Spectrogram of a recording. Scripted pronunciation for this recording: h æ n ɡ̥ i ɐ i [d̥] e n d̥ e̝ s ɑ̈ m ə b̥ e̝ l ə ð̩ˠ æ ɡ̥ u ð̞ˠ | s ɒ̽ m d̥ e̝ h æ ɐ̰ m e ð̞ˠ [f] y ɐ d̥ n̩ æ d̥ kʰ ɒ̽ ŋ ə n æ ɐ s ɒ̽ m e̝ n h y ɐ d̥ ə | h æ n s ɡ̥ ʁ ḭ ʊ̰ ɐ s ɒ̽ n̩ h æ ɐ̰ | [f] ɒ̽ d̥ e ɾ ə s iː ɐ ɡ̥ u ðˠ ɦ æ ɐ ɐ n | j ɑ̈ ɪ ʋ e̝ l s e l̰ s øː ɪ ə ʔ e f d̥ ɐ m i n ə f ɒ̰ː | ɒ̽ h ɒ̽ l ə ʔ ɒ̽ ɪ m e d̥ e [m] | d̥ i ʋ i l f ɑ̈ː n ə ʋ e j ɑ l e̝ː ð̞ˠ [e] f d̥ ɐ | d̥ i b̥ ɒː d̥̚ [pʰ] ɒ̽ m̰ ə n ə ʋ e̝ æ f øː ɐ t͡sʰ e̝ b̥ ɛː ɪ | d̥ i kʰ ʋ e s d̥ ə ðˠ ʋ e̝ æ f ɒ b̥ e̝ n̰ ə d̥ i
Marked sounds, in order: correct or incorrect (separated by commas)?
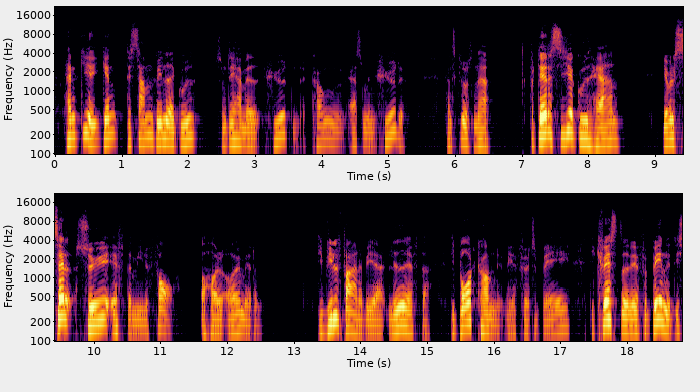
incorrect, incorrect, correct, correct, correct, incorrect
